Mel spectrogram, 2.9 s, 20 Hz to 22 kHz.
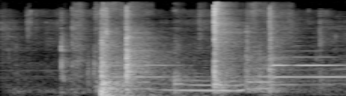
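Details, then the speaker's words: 2007 Mercedes S211 wagon tailgate after replacing the latch that made a grinding noise on opening: two clean solid thunks as it shuts and releases, no grinding; latch working normally. "No noise. This is sounding promising or not sounding promising, I should say. Cool. No more noise."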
